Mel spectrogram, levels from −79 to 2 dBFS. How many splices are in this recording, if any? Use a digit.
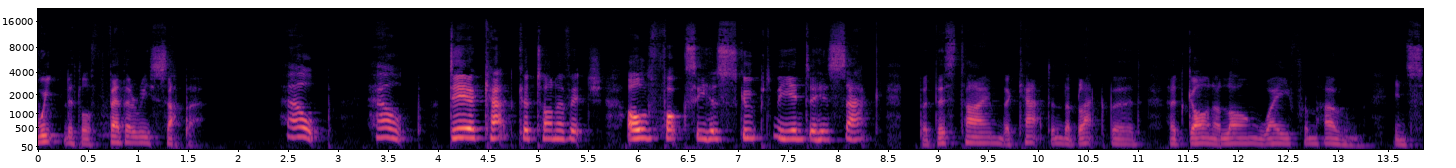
3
